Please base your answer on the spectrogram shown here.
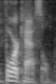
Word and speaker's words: forecastle: Like, I know it's spelled forecastle, but I think it's pronounced folks hold. But I've actually heard that both terms are okay. You can say it like folks hold and forecastle. I've heard, like, you can say both ways, and I guess it just, I don't know.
